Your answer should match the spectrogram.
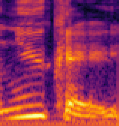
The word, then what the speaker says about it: Newquay: How can I pronounce it? Like in Cornwall, like. Oh, Newquay.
